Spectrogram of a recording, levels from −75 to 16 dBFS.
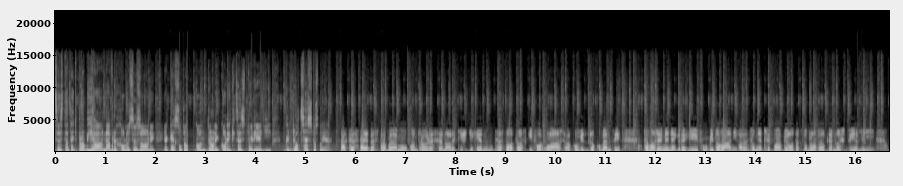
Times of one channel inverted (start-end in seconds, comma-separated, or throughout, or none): none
